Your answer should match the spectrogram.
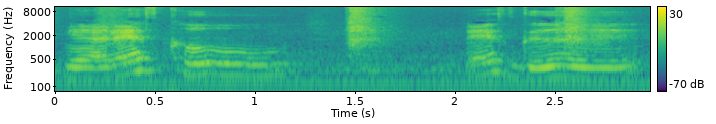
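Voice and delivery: barely bother to react; jealous friend's dry, quiet "that's cool"; unimpressed friend. Retold or imitated. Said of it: "And your friend like".

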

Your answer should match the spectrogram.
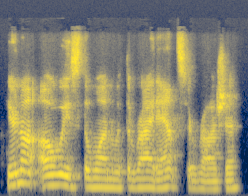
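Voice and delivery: plain reading voice

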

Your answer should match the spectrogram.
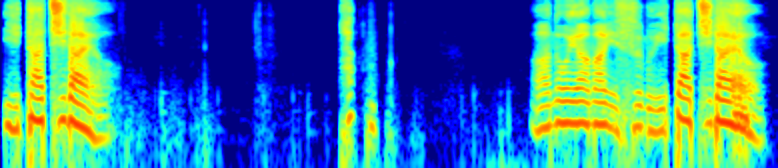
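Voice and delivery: slow, loud weasel-spirit voice; a drawn-out, forceful reveal from a spirit; possessing weasel spirit. Acted. Weasel spirit telling Masamitsu what it is, slow and menacing.

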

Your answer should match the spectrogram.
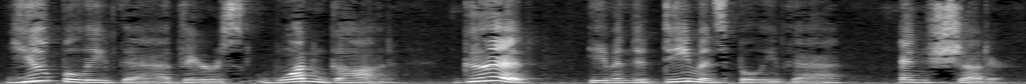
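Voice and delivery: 整句示范朗读; model reading. Shown as a demonstration. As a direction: read the full verse through with feeling. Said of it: "我们整句来过".

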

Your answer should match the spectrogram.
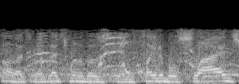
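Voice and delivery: usual speaking voice

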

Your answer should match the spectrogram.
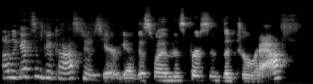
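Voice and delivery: ordinary delivery

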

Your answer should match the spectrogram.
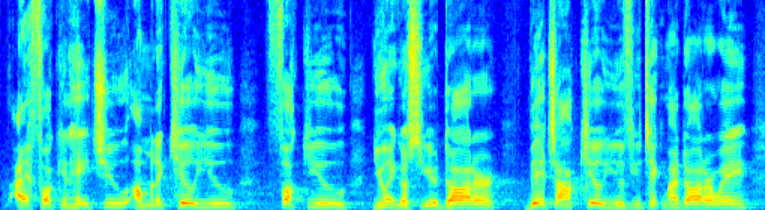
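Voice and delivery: high, fast, heated threats tumbling out; imitated fight. Marshall blowing up at Kim in a fight, heated rapid threats. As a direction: throw the insults fast like mid-blowup.

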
